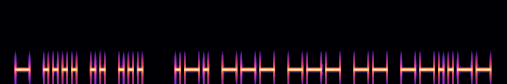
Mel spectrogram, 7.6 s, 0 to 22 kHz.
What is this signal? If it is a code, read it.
Morse code, heard as a keyed tone, about 17 wpm, 700 Hz. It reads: THIS ROOM,
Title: Sentences from Top 600 Words 17wpm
